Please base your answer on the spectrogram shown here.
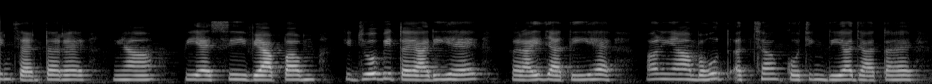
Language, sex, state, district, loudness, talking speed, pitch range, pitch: Hindi, female, Chhattisgarh, Bastar, -26 LUFS, 140 wpm, 215-230 Hz, 220 Hz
